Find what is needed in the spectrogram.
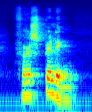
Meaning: waste, squandering
- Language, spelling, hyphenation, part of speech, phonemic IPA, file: Dutch, verspilling, ver‧spil‧ling, noun, /vərˈspɪ.lɪŋ/, Nl-verspilling.ogg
